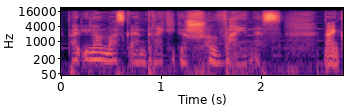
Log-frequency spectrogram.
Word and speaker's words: Elon Musk: Elon Musk, ich habe jetzt gerade den Namen das erste Mal richtig ausgesprochen. Ich werde so viel gehatet, mein Gott, weil er nicht Elon Musk, sondern Elon Musk heißt. Jetzt sage ich es immer richtig.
